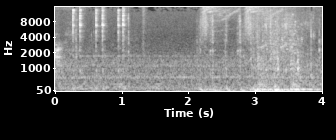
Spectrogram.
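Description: Faint computer keyboard clicks, a few quick ones within the first second, then a low muffled rustle from about two seconds in.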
